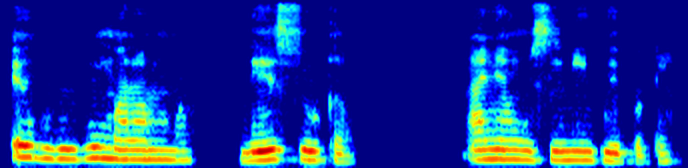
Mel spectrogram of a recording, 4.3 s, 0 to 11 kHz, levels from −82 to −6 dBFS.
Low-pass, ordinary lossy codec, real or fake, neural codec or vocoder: 9.9 kHz; none; fake; codec, 24 kHz, 6 kbps, HILCodec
